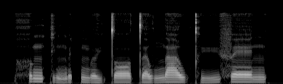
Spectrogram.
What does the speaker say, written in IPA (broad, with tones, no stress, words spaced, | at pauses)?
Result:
hʊ˥ŋkɪ˨˩ŋɵ˨˥t̚ mɵ˨ɥt̪ɔː˧t̪ɐ˧wn̪aː˥w kʰyː˨˥fɛː˥n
